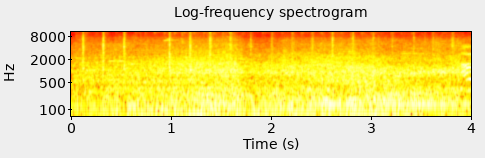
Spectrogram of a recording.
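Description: Knife blade chopping repeatedly into a green papaya held in the hand to shred it, sharp irregular clicks a few times a second. Beneath them runs the steady low hum of a nearby vehicle engine, which swells through the middle.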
